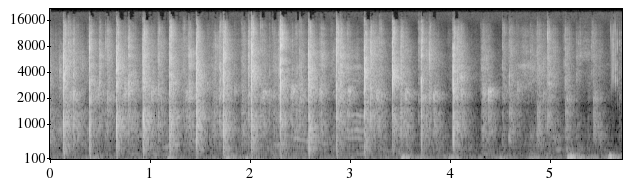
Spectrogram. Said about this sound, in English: And for all of our songwriters today, helped us tell these stories. Round of applause for our songwriters.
